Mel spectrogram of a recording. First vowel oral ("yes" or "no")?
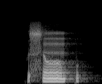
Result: no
